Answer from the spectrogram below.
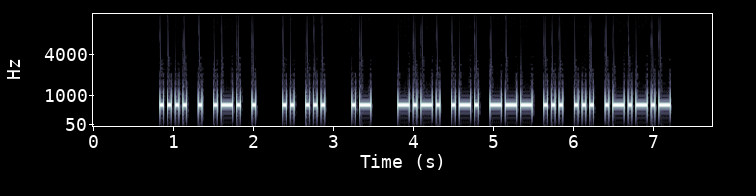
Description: Morse code, heard as a keyed tone, about 25 wpm, 700 Hz. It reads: HERE IS A CROSS.
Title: Sentences from Top 1000 Words - Review Part 1 - 25wpm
